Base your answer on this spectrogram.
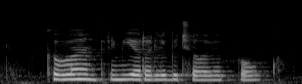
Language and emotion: Russian, neutral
